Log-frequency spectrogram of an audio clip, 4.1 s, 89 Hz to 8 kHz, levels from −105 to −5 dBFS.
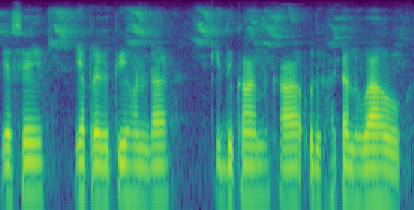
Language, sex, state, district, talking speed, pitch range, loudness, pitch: Hindi, male, Jharkhand, Ranchi, 145 wpm, 110-120 Hz, -21 LUFS, 115 Hz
